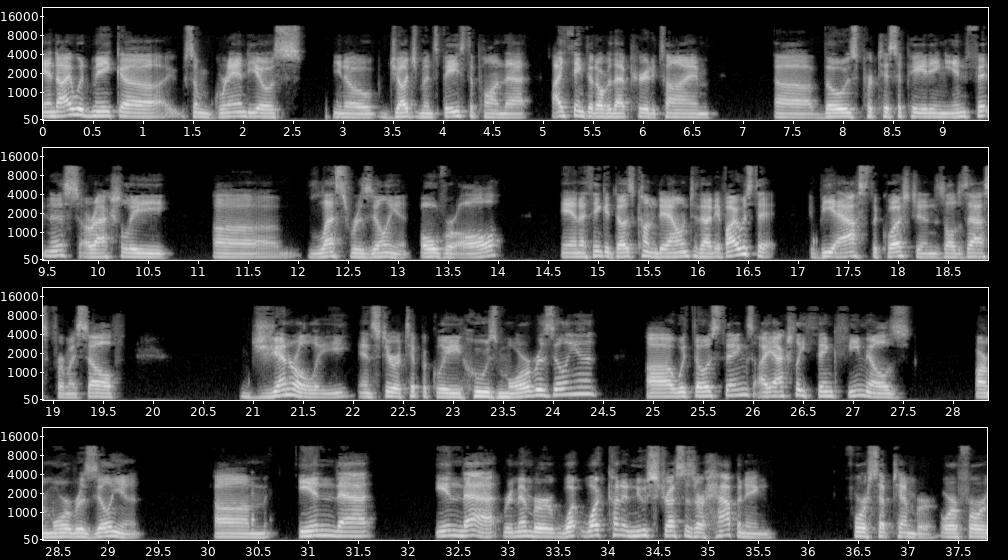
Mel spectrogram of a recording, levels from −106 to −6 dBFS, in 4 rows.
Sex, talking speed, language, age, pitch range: male, 140 wpm, English, 30-49, 125-155 Hz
